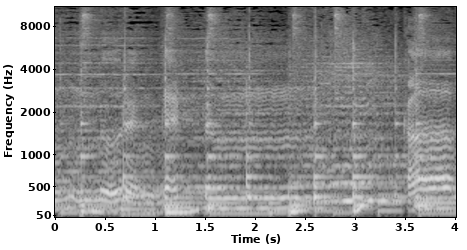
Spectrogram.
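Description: Tamil Christian devotional song: a male voice singing a melodic line over instrumental backing with a steady beat.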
